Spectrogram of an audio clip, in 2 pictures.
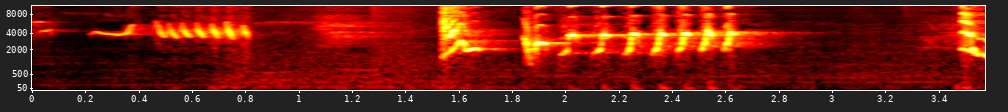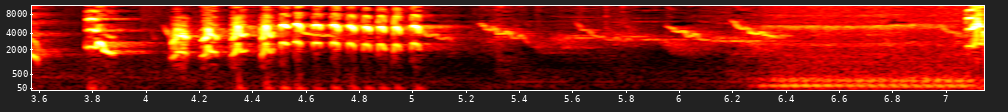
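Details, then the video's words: Lombok white-eye (kecial kombok) on a training recording for songbirds. Short high trill, then varied sharp chirps and rapid note series with slurred, wavering phrases. A low rumbling noise rises near the end. "Masteran Burung Kecial Kombok Lombok Gacor Full Tembakan Mewah"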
